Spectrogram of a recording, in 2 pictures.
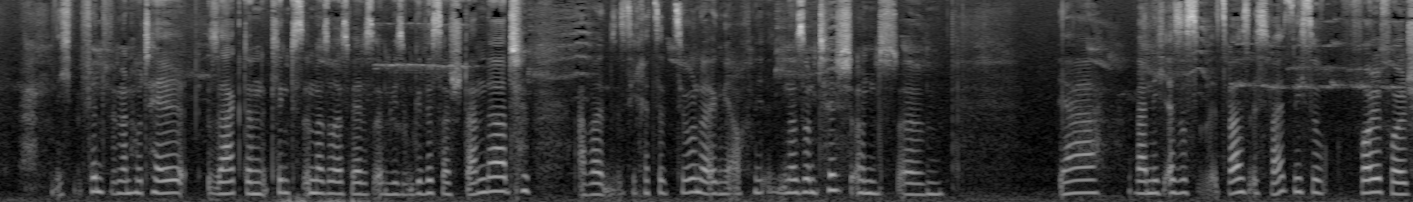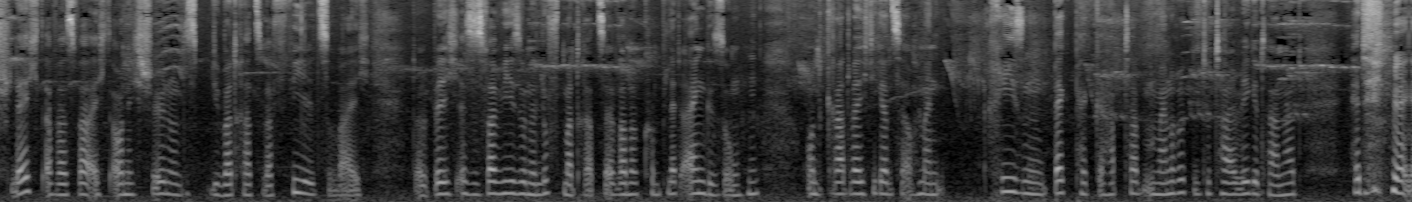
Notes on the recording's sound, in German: Fast live aus der Hängematte im Hostelgarten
